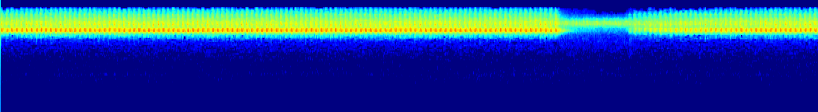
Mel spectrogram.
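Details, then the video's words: Rapid, evenly pulsed high-pitched chirring of grasshoppers with no music, steady for over five seconds, then a brief silence before the trill resumes. "Grass Hopper Sounds"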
